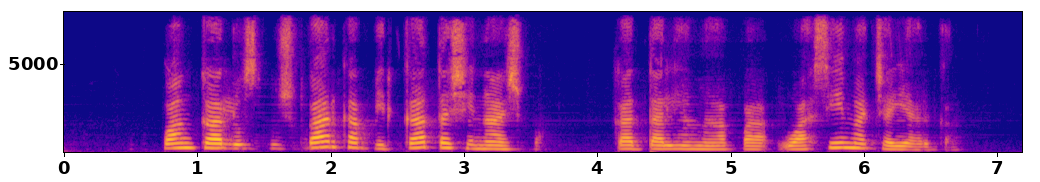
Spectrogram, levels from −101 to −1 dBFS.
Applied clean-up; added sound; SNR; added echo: neural mask model DeepFilterNet 3.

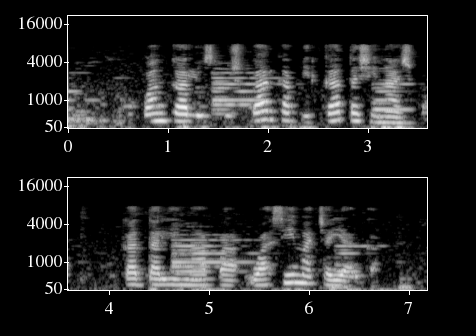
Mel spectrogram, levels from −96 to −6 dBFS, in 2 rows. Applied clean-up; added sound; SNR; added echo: classical method Wiener filter.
